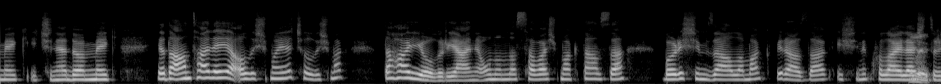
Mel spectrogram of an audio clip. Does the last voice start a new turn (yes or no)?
yes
